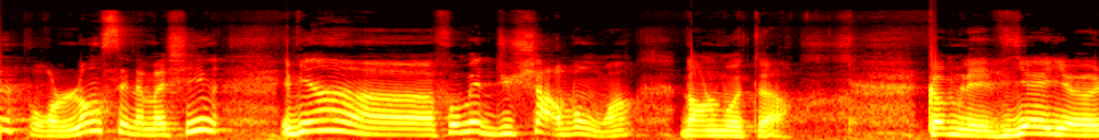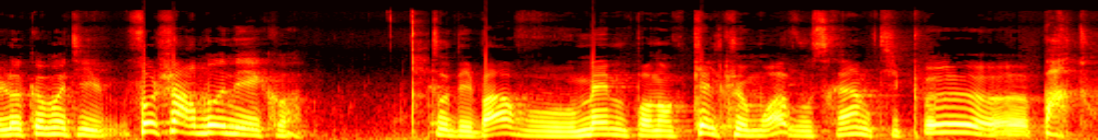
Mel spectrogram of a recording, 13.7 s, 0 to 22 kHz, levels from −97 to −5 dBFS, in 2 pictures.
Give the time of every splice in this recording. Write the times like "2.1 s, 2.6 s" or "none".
9.5 s, 11.8 s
